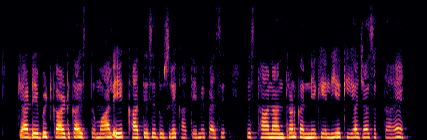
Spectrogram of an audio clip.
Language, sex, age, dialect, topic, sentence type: Hindi, female, 25-30, Awadhi Bundeli, banking, question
